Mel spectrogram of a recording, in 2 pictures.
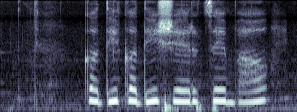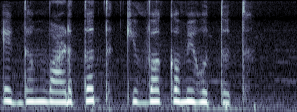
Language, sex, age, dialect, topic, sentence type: Marathi, female, 18-24, Southern Konkan, banking, statement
